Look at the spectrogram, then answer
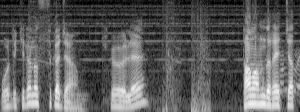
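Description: Excitable man narrating his gameplay. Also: fairly high pitch, a little slow, soft background music. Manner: excitable, swears, addresses viewers as friends. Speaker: let's play gamer. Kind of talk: casual gameplay commentary.

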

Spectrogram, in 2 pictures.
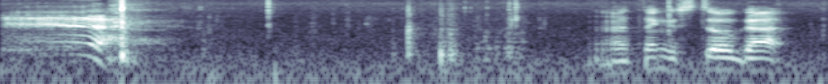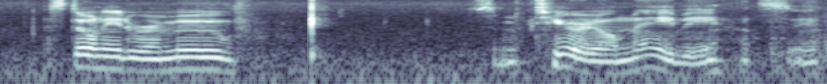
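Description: A man's voice: fairly high pitch, unhurried, pauses often, background noise. A man talking casually through a bone carving project in his workshop, thinking aloud with frequent fillers. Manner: thinking aloud with many "um"s, upbeat when things work.

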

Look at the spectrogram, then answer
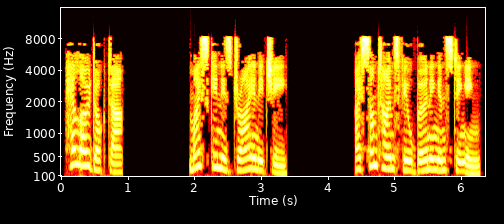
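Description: Reading an English lesson dialogue aloud, a woman keeps an even, measured delivery and repeats each line for learners. Her voice is a little high, and the recording is dry.

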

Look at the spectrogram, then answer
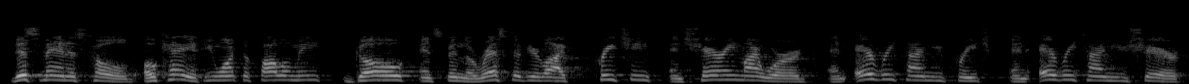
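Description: A man preaching a sermon as pastor, reading scripture in a measured way and building to raised, emphatic passages. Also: high-pitched, lively intonation. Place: church sanctuary. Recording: dull lo-fi recording in a reverberant church.

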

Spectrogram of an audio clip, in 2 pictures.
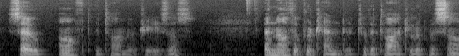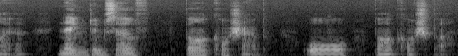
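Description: An older English man reads scripture and leads prayers at a measured, earnest pace. His voice is slightly husky. He speaks into a webcam in a small room. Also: mid-range voice, rough recording. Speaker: church warden leading prayers. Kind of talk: reading and devotional reflection. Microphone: webcam at desk.

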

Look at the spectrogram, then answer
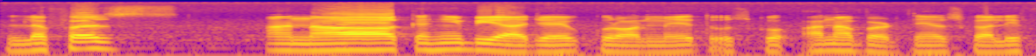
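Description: A man teaching a Quran recitation lesson. He explains the rules quickly and recites the words slowly, drawing them out. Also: fairly low pitch, little pitch movement, a bit bright, a little hiss or hum. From Pakistan.

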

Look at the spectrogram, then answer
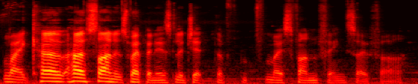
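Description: A man's voice: lowish voice, animated, moderate pace, fairly bright tone, slight background noise. Swearing man streaming a game. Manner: joking, swears freely, reacts aloud. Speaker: gaming streamer. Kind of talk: casual gameplay commentary.

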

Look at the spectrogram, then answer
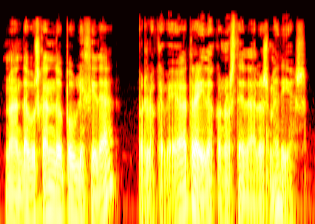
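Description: A man's voice: a bass voice, expressive, fairly quick, vocal fry, a bit bright, slightly rough, no echo, studio quality, heavily acted. A man with a Spanish accent reading a cold, condescending army colonel in an audiobook, with curt lines. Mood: contemptuous. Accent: Spain.

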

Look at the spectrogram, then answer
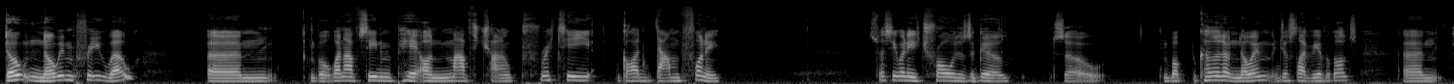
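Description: Recording late at night has left this teenage boy from England sounding croaky as he makes a tier list of online creators for YouTube. His high-ish voice stays steady and a little slow, with long pauses, while he rambles apologetically and keeps starting over.

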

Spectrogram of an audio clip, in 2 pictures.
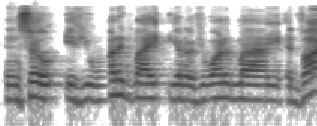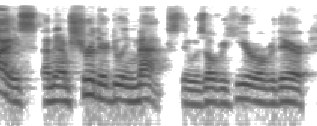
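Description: An older man speaks over a webcam from a room at home, hosting a town hall. His voice sits at an ordinary middle pitch, and he talks in animated bursts that pick up speed when he makes a point. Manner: animated, gestures with his hands, fast bursts. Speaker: host of a town hall on a video call. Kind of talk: explanatory advocacy talk. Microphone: video call webcam.

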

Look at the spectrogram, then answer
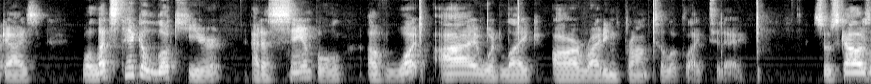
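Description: Man teaching a lively video writing lesson. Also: mid-range voice. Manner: repeats each point, lively sing-song emphasis on example sentences; calls the children "scholars". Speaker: kindergarten and first grade teacher. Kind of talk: recorded video lesson for young children.

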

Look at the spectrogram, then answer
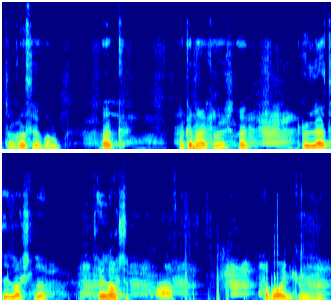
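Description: A woman with a hoarse, fairly high voice talks her way through a game at an unhurried pace. She chats casually with her viewers and with the game's characters. Faint background noise sits under her voice. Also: steady tone, a little mellow. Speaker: gameplay video host.

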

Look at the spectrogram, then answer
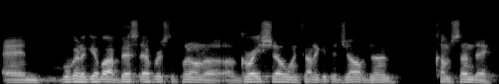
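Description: A young man answering press questions in a relaxed way, full of "you know" fillers. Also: fairly low pitch, brisk, no echo. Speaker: football player answering press. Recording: dull lo-fi video call audio.

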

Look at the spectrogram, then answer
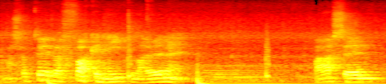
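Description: A man's voice: medium pitch, moderate pace, distant mic. A young man cooking while chatting to the camera, swearing and mocking himself as he goes. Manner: sweary, chaotic, self-mocking running commentary. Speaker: vlogger cooking a dinner-party meal. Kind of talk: casual cooking vlog chat. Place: home kitchen. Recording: echoey kitchen, voice off-mic, faint music.

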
